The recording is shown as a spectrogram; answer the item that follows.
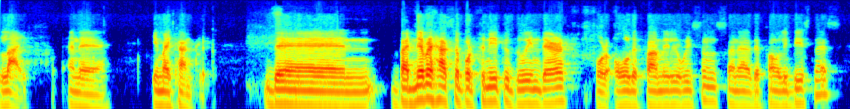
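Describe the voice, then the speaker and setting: A man talks fairly quickly in a Chilean accent, his pitch fairly low. His pitch varies in an ordinary way. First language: Spanish. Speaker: bank executive. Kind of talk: interview. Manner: halting.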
